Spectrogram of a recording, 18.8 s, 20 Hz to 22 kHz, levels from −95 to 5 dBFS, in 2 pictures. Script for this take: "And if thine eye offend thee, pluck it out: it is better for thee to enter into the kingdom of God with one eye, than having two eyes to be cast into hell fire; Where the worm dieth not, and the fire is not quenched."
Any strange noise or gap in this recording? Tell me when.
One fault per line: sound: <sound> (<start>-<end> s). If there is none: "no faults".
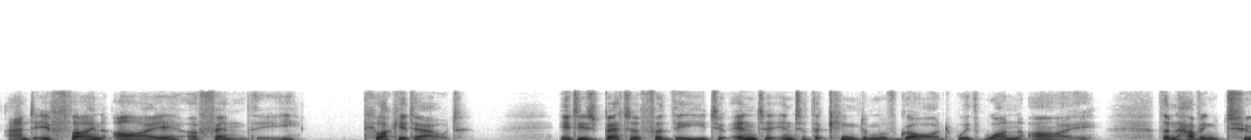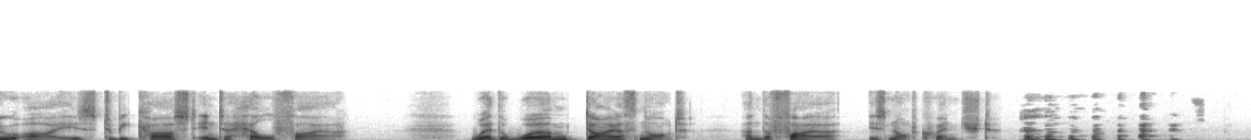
sound: laugh (17.0-18.4 s)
